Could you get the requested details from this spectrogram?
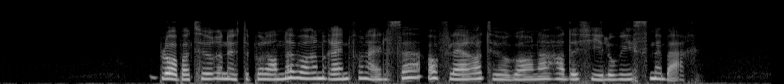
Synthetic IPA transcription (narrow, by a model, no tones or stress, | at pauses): bloːbɑt̪ʰʉːʁənʉːt̪əpʰoːlɑnəʋɑːʁeːnʁæɪnfɔnœʏl̩səoːfleːʁəɑːt̪ʰʉːʁɡoːɑnəhɑd̪əçiːlʊʋiːsmeːbæ̰ːʁ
